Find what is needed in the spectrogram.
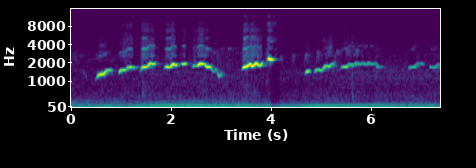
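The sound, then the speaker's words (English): A person whistles a smooth, flowing melody, with sustained notes gliding between pitches and short breaths between phrases, over a low background hum. “But I did an international whistling competition in 2019.”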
